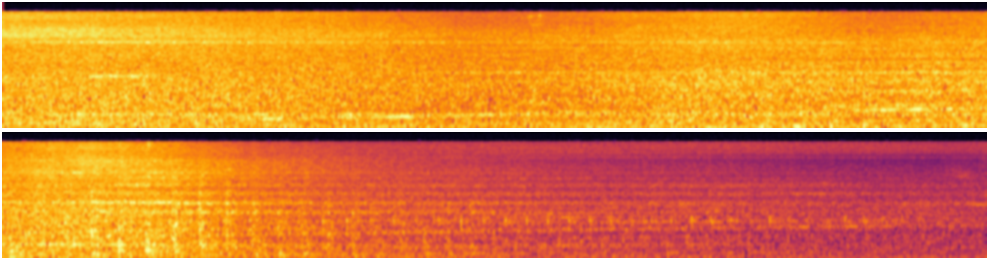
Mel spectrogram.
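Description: SEPTA Regional Rail electric multiple-unit train of Silverliner IV cars rolling past close along the platform: steady wheel-and-rail noise with a faint whine that shifts in pitch. From about ten seconds in it fades away as the train recedes.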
